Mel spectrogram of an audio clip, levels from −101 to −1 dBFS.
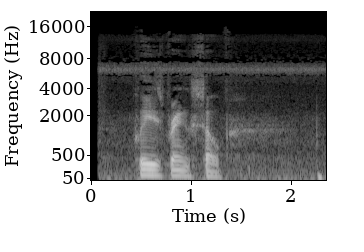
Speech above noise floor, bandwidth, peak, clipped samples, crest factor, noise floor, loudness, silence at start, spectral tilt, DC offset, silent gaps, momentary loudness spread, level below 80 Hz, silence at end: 22 dB; 13.5 kHz; -12 dBFS; under 0.1%; 20 dB; -51 dBFS; -29 LUFS; 0.1 s; -6.5 dB/octave; under 0.1%; none; 24 LU; -50 dBFS; 0 s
